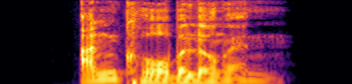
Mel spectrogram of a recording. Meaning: plural of Ankurbelung
- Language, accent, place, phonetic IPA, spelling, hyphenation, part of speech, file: German, Germany, Berlin, [ˈankʊʁbəlʊŋən], Ankurbelungen, An‧kur‧be‧lun‧gen, noun, De-Ankurbelungen.ogg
